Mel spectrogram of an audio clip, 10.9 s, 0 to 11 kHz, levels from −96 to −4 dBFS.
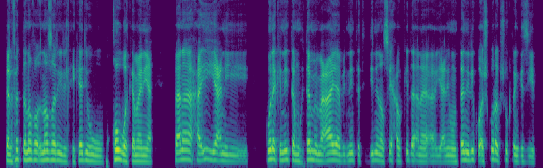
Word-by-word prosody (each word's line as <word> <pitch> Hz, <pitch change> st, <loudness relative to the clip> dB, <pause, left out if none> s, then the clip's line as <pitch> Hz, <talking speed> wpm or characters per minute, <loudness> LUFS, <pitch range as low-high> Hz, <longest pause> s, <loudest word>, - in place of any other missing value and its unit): أنت 145 Hz, -, +4 dB
لفتّ 180 Hz, +2 st, -2 dB
نظ 170 Hz, 0 st, +3 dB
نظري 165 Hz, -2 st, +2 dB
للحكاية 130 Hz, +3 st, -1 dB
دي 160 Hz, +1 st, -1 dB
وبقوة 145 Hz, +4 st, +4 dB
كمان 135 Hz, -1 st, 0 dB
يعني، 125 Hz, -3 st, -1 dB, 0.4 s
فأنا 170 Hz, +2 st, +3 dB
حقيقي 165 Hz, +3 st, -1 dB
يعني 140 Hz, -, -2 dB, 0.4 s
كونك 180 Hz, -1 st, +4 dB
إن 155 Hz, -, +1 dB
أنت 170 Hz, -1 st, +1 dB
مهتم 145 Hz, +4 st, +1 dB
معايا 155 Hz, +2 st, +3 dB
بإن 140 Hz, +1 st, -7 dB
أنت 155 Hz, -1 st, -5 dB
تديني 145 Hz, +4 st, -6 dB
نصيحة 140 Hz, +2 st, -4 dB
وكده 130 Hz, +4 st, -5 dB
أنا 130 Hz, -2 st, -5 dB
يعني 130 Hz, +1 st, -5 dB
ممتن 125 Hz, +5 st, 0 dB
ليك 165 Hz, +1 st, 0 dB
وأشكرك 170 Hz, -4 st, 0 dB
شكرًا 160 Hz, -4 st, -6 dB
جزيلًا. 125 Hz, -2 st, -9 dB
150 Hz, 160 wpm, -25 LUFS, 130-165 Hz, 0.4 s, أنت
